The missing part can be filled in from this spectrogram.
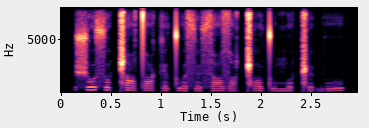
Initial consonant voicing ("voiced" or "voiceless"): voiceless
